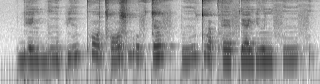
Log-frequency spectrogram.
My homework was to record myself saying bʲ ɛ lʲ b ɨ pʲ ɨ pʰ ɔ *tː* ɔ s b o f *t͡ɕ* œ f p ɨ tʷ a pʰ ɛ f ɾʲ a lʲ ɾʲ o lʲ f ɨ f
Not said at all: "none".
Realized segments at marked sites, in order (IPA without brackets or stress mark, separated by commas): tʰ, t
